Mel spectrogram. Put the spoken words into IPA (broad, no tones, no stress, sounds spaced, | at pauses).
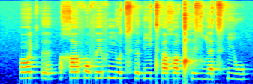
ɔ t͡ʃʼ ɘ | χ ɐ f ɔ f e f ɲ o t͡sʰ ɘ ʔ i tʰ ɐ χ ɔ ǃʰ ɨ z ʎ ɐ t͡sʰ i w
